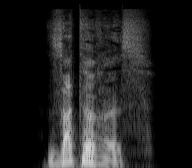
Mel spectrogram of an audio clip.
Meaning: strong/mixed nominative/accusative neuter singular comparative degree of satt
- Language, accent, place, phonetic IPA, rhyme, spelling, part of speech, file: German, Germany, Berlin, [ˈzatəʁəs], -atəʁəs, satteres, adjective, De-satteres.ogg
